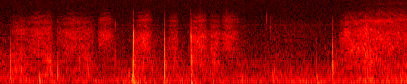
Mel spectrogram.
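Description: Writing on a board: faint scratching strokes with a few sharper taps, quiet and irregular.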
